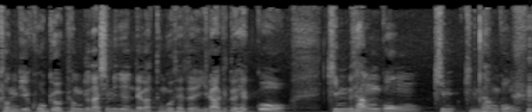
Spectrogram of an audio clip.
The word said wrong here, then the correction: 김상곤: 김상곤 예.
